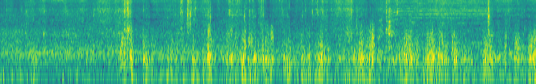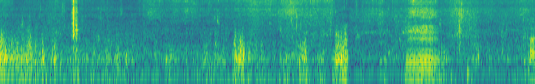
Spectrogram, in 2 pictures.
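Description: Wind buffeting the microphone over choppy water by a small boat, with a short voice near the end.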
